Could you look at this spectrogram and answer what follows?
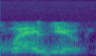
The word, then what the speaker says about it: Wagyu: And he said that there's a place in Tampa that is like has the best – it's Wagyu beef, right? That's how you say it? – Yeah Wagyu.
